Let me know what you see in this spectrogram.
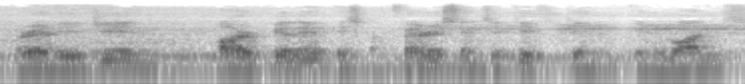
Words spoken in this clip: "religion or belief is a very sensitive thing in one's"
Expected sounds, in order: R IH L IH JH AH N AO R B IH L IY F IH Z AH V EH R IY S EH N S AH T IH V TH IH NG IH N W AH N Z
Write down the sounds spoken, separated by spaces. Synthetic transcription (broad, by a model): R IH L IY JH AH N AO R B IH L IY IH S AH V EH R IY S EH N S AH T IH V T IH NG IH N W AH N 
